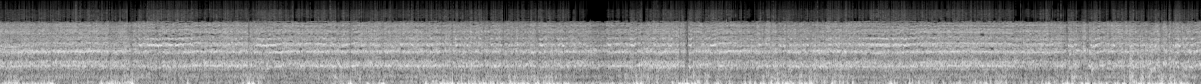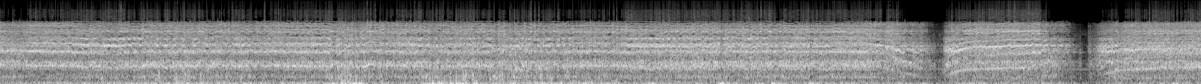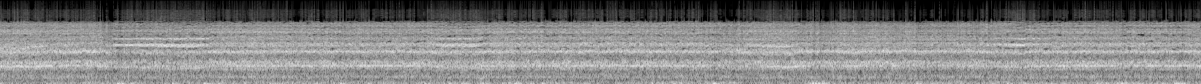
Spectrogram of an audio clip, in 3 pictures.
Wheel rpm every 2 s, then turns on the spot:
220, 230, 230, 230, 230, 230, 230, 230, 220, 220, 150, 130, 220, 230, 230, 230, 230, 230.
none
